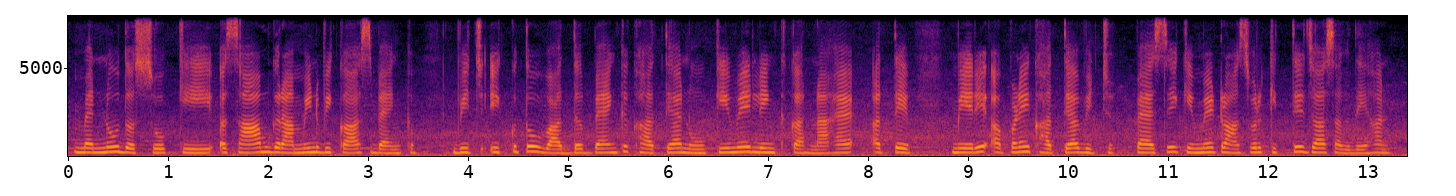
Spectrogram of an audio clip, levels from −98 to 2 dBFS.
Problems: constant background noise, continuous background conversations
